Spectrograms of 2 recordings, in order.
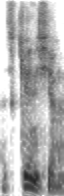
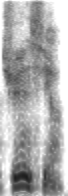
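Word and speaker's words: scientia: 그러니까 필로소피아라는 말은 그 지금으로 쓰면 스켄시아, 슈엔시아, 이제 그러니까 고전 라틴어 발음으로 하면 스켄시아가 될 것이고, 뭐 교회 라틴어 발음으로 치면 슈엔시아가 될 것인데, 사이언스, 그죠?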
